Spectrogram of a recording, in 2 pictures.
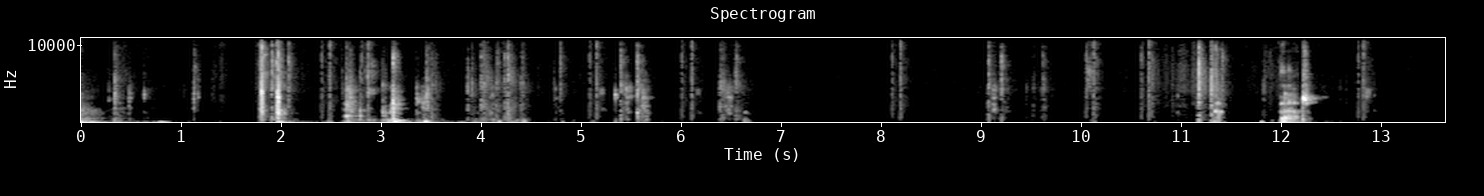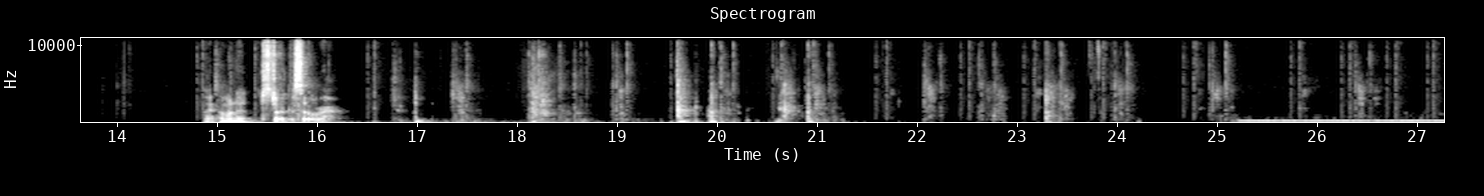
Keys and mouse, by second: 1.1 click, 1.2-2.6 middle drag, 1.6 e, 2.6 click, 2.9 middle click, 3.2 z, 3.7 ctrl+click, 3.8 ctrl+z, 4.1 ctrl+z, 4.5-9.9 middle drag, 5.2 g, 6.2 g, 8.9 n, 9.3 n, 9.9 click, 10.0 middle click, 10.5-12.6 drag, 12.6-19.4 middle drag, 13.9 a, 14.8 b, 15.4 x, 17.1 g, 18.8 e, 19.8 e, 20.8 e, 21.9-24.7 typing, 26.2-27.2 typing.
